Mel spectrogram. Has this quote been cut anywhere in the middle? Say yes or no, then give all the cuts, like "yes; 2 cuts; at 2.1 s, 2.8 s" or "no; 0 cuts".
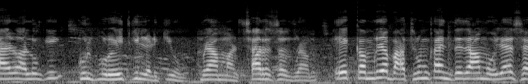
yes; 1 cut; at 3.2 s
